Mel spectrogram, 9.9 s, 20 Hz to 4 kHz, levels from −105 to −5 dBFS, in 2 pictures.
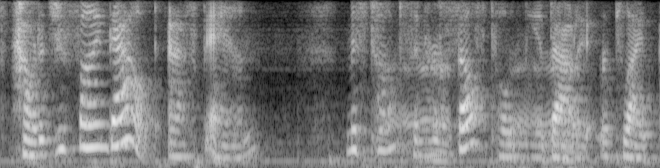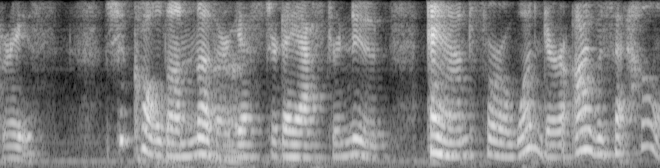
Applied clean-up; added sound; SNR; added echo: none; Burping, eructation; 11 dB; reverberation time 0.3 s.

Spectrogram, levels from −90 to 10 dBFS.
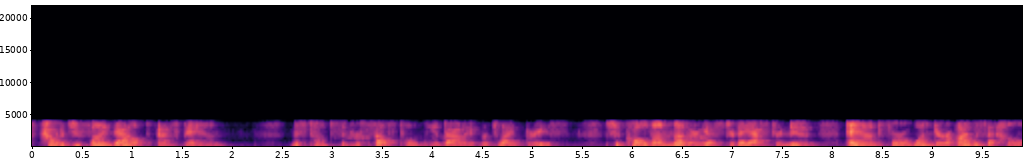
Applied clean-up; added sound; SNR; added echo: neural separator model SepFormer DNS4.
